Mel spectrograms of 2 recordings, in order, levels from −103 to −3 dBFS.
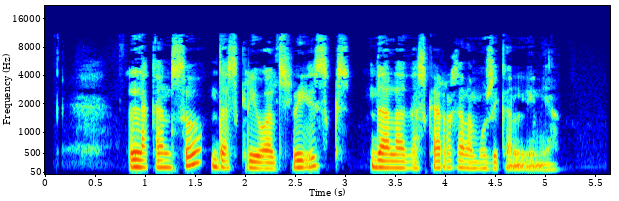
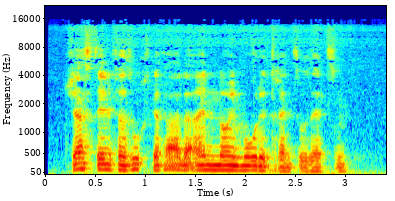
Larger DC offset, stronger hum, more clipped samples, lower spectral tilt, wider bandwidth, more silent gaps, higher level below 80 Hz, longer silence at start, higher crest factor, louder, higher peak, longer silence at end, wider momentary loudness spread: neither; neither; neither; about the same, -5.5 dB/octave vs -6 dB/octave; second, 11.5 kHz vs 14.5 kHz; neither; second, -72 dBFS vs -40 dBFS; first, 0.85 s vs 0.25 s; first, 20 dB vs 14 dB; second, -27 LUFS vs -16 LUFS; second, -8 dBFS vs -2 dBFS; first, 0.55 s vs 0.4 s; about the same, 8 LU vs 9 LU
